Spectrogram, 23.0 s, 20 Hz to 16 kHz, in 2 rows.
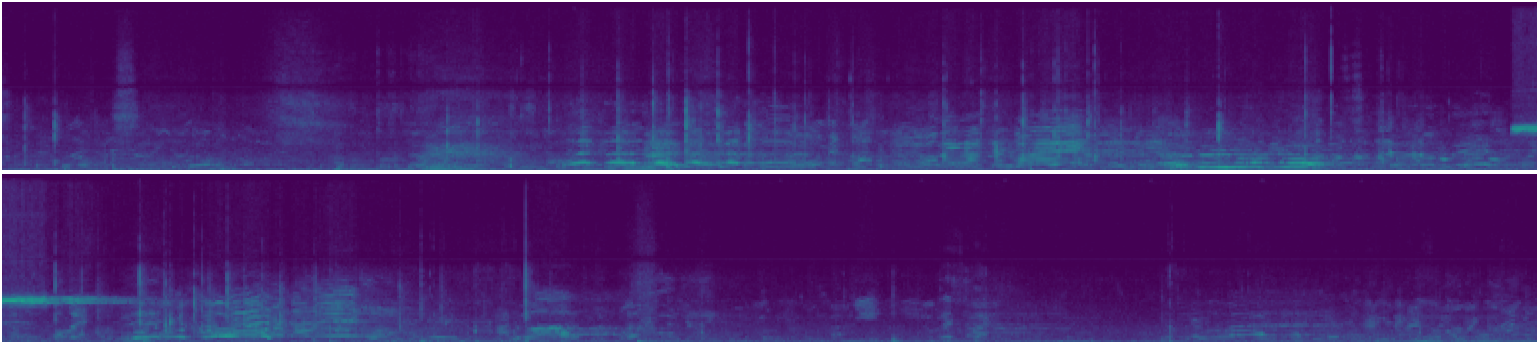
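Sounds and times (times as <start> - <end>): referee's whistle blast: 11.3 - 12.6.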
